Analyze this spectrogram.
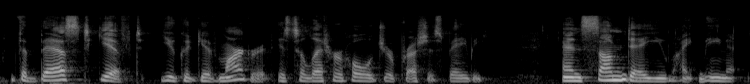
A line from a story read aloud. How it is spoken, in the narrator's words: Myra paused, then answered slowly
